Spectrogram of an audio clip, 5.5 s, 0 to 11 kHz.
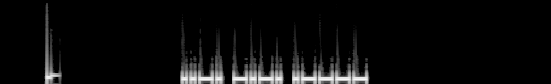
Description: Morse code, heard as a keyed tone, about 28 wpm, 700 Hz. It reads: FC1
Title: Callsign Prefixes for Top 50 DXCC - 28wpm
